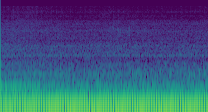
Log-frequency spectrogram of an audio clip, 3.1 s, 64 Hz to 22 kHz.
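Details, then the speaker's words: 2002 Fiat Punto 1.2 petrol with a flashing engine light and a downstream lambda fault code: deep, uneven, shaking idle as the car vibrates; a cylinder dropping out. "Vous voyez, le véhicule vibre un peu, ça vibre. Ça vibre, ça vibre."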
